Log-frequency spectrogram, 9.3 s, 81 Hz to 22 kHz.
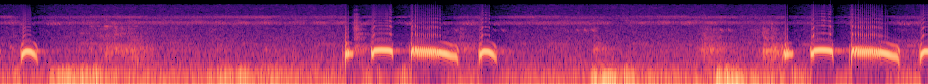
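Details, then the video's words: Spotted dove used as a decoy, cooing at dawn on 22 October to excite and train another bird; two loud cooing phrases about four seconds apart, each a short coo, a long falling drawn coo and a clipped final note, over low rumble. "Cu mồi gáy gọi, bình minh kích bổi luyện bổi"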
